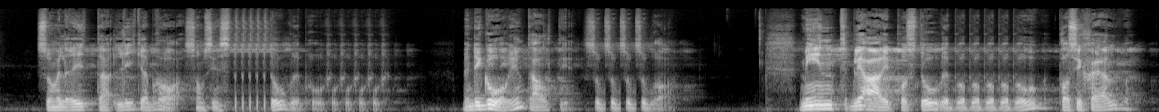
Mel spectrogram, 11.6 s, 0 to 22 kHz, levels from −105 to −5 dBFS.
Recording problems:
echo of what is said; noticeable; throughout; 120 ms later, 15 dB below the speech
audio stuttering; 4 times, first at 2.5 s

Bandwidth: 15.5 kHz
